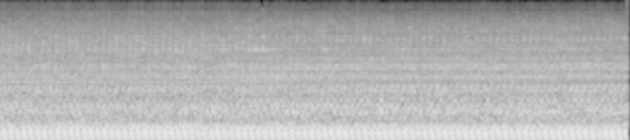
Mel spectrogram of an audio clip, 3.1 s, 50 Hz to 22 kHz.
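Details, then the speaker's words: Generator (6-gallon tank) powering the camper air conditioner: steady, even drone with a fast regular beat holding firm as the compressor load comes on. Normal running under load. "There's nothing to it. It doesn't care. It doesn't care."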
